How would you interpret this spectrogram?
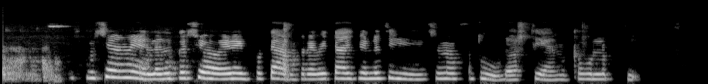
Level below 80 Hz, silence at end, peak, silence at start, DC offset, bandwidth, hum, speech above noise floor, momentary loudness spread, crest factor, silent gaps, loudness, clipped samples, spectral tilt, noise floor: -62 dBFS; 0.7 s; -2 dBFS; 0 s; under 0.1%; 7.8 kHz; none; 49 dB; 11 LU; 16 dB; none; -17 LUFS; under 0.1%; -3 dB/octave; -66 dBFS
